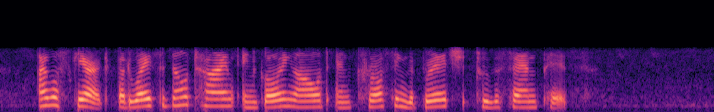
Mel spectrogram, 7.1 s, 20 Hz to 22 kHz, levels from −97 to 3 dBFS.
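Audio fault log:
Throughout: AMR narrowband mobile codec, band confined to 250 Hz–3.7 kHz with buzzy, synthetic speech, which fits a low bitrate near 6.7 kbps, unlike plain band-limiting, which stays natural.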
